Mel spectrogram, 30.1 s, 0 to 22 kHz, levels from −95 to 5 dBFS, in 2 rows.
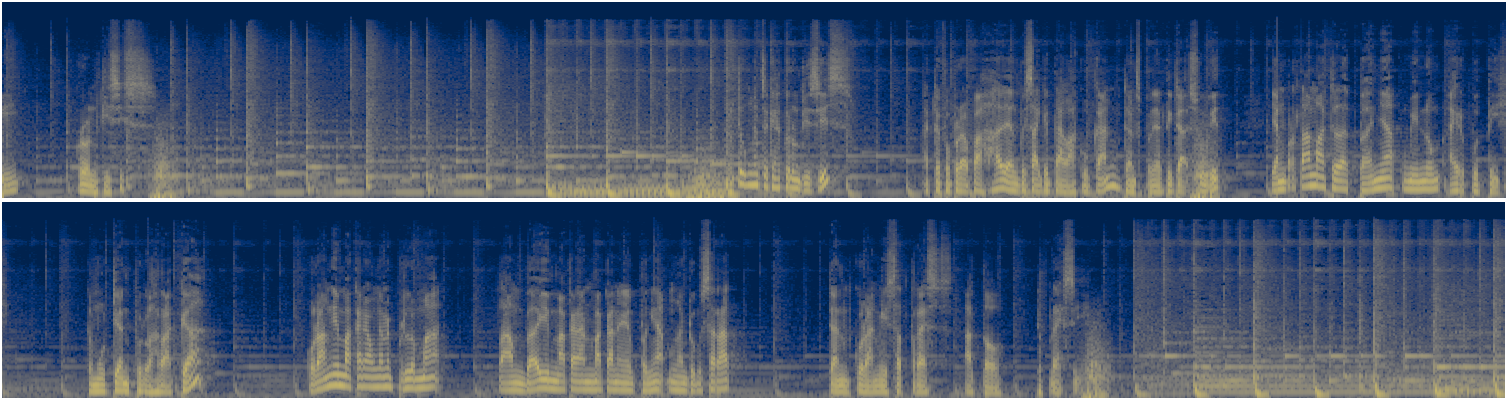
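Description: At 12.75 s and 16.49 s the audio jumps ahead, likely a dropped buffer (overrun), losing roughly 20 ms and 70 ms respectively.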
